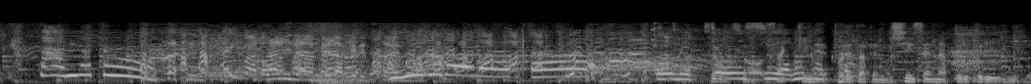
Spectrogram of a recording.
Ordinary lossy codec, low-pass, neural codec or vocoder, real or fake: Opus, 32 kbps; 7.2 kHz; none; real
